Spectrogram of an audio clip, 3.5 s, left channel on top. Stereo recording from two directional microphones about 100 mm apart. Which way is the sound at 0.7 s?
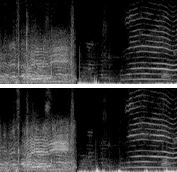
60° left (ahead or behind).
